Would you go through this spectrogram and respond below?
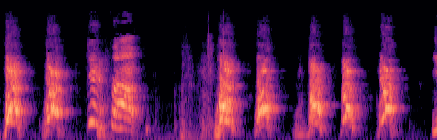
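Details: Corgi puppy at play with a cow hoof, barking in a steady string of about ten sharp, high yaps with short gaps, a few mixed with whiny sliding notes.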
